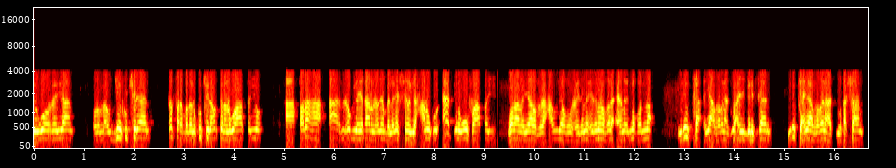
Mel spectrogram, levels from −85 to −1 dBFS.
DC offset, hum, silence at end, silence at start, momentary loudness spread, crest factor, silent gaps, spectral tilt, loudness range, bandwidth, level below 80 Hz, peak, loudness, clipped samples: under 0.1%; none; 0.1 s; 0 s; 8 LU; 16 dB; none; -2 dB/octave; 2 LU; 4.2 kHz; -60 dBFS; -4 dBFS; -21 LUFS; under 0.1%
